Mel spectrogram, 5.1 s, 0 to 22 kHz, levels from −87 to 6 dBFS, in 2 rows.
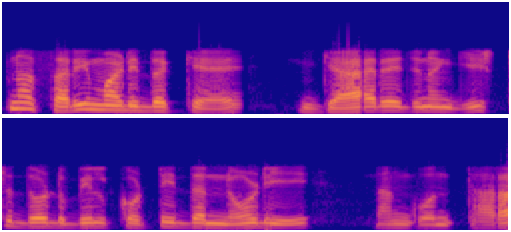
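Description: Right after "ಸರಿ ಮಾಡಿದ್ದಕ್ಕೆ", from 1.16 to 1.24 s, the speech briefly holds on a slightly buzzy, frozen tone. This is packet loss with pitch repetition: about 80 ms of audio went missing, which fits four 20 ms packets, and the receiver filled the gap by repeating the last pitch period.

At 1.8 s there is a 20 ms dropout. After it the speech turns duller and boxier, passes a narrower band, drops slightly in level, and carries a faint new background noise well below the speech. The likely cause is the input switching to a poorer device that passes a narrower band and has its own noise and gain.

From 3.86 to 3.88 s the same repeated-pitch bridging returns for a shorter, barely held instant. This second packet loss covers about 20 ms, consistent with a single lost packet.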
